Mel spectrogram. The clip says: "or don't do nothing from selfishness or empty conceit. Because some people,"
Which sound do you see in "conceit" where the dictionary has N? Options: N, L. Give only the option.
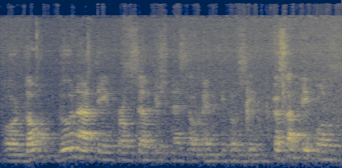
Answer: L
